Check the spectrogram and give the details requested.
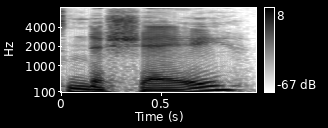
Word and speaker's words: niche: okay to be Niche did you guys know it's technically pronounced Niche and now every time someone says Niche I just want to be like um actually it's niche and then they can be like well actually it's nishe yeah I learned if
